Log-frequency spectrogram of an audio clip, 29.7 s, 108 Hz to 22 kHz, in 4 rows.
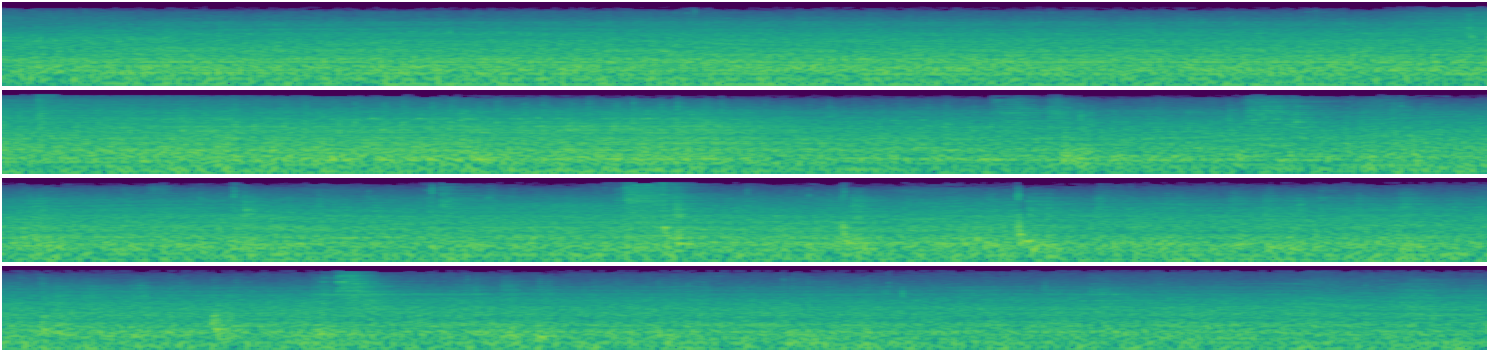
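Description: GE B23-7 diesel locomotive moving past with a train of covered hoppers. Its engine note is steady for the first ten seconds or so, then wheel-on-rail noise takes over, with clicking over the rails and a few sharp clanks.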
